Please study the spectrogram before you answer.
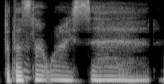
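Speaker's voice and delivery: high, soft, plaintive objection; bewildered protest. Retold or imitated. Man retelling his objection to a mentor, bewildered protest.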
